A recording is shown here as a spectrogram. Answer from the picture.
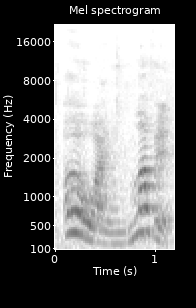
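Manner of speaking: a fox exclaiming with delight at his new tooth; exclaimed. A narrator's reading. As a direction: gush over the gold tooth. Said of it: "exclaimed the fox".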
